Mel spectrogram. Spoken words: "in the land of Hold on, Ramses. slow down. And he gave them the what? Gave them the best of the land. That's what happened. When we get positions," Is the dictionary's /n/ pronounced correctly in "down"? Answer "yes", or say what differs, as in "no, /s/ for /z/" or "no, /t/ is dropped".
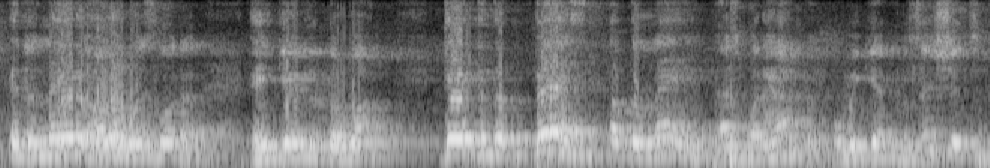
no, /n/ is dropped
